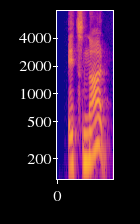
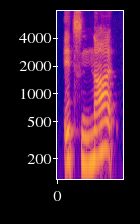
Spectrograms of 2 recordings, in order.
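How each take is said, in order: Both takes have the same delivery.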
